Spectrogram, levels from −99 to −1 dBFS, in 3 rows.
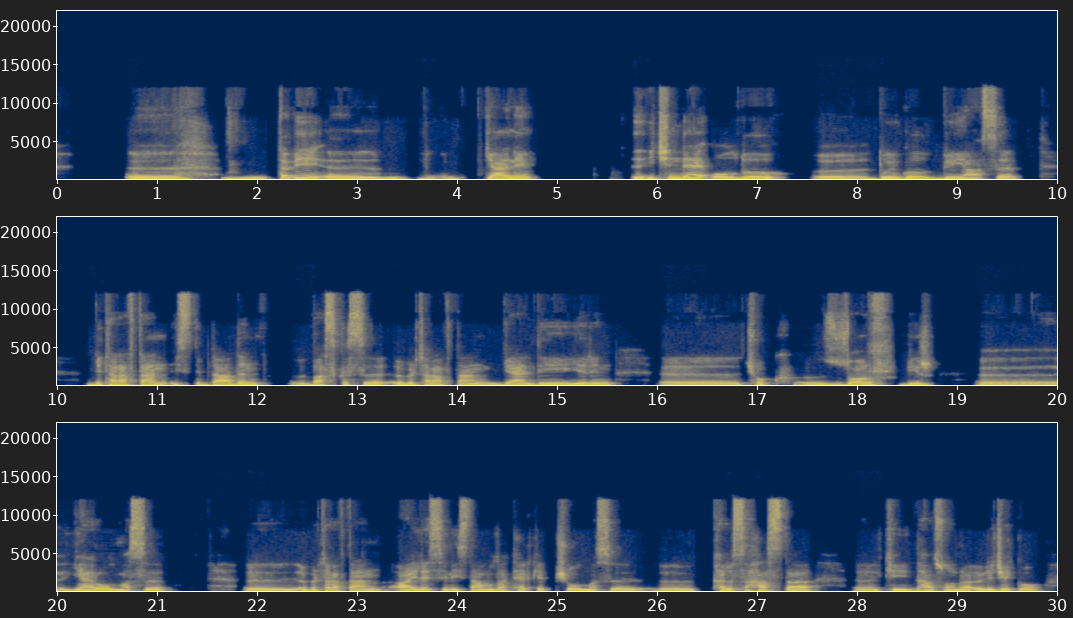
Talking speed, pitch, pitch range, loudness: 80 wpm, 155 Hz, 140-175 Hz, -17 LUFS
